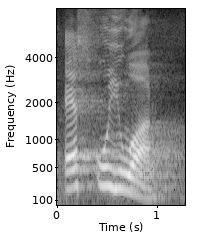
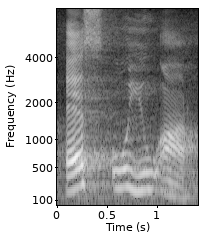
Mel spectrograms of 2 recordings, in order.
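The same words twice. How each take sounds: The two takes are said the same way.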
